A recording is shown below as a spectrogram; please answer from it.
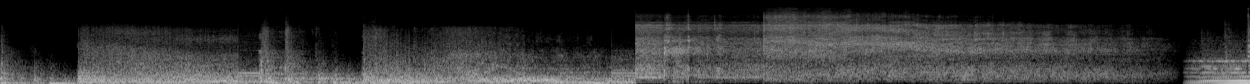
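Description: S-400 surface-to-air missile launch: a sudden blast as the missile is thrown from its launch canister, then the rocket motor's loud rushing noise. About six seconds in the sound changes to a thinner hiss with little bass that fades away near the end.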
